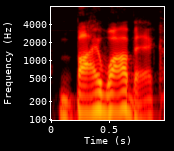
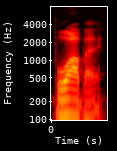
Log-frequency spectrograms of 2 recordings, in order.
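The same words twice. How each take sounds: First: The word is said slowly with every syllable clear. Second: The word is said quickly with syllables run together. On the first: "actually pronounced" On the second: "when people start saying it quickly"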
